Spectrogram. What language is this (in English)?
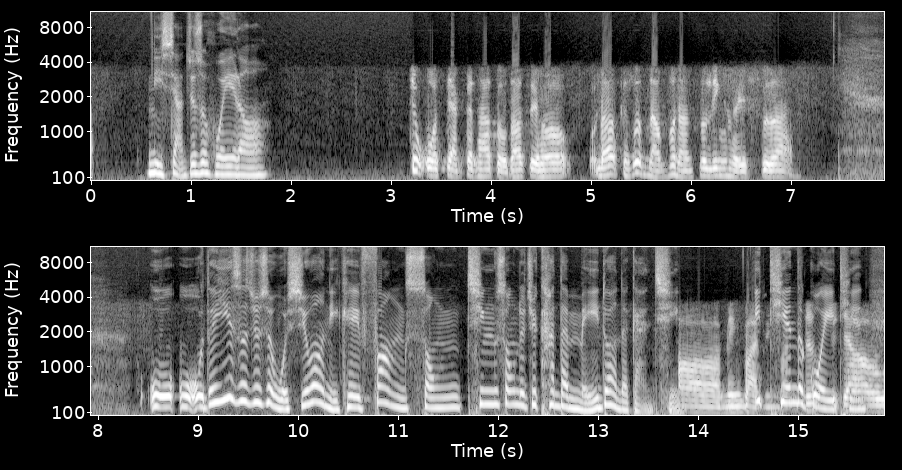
Chinese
